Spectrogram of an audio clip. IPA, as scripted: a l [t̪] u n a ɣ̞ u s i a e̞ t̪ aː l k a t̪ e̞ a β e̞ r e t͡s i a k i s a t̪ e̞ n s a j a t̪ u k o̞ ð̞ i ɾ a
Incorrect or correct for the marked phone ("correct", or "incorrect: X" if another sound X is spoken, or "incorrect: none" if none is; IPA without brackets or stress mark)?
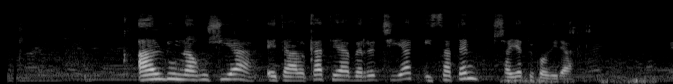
incorrect: d̪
